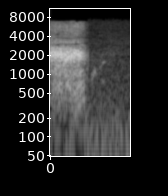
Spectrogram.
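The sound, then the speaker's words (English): A child gives one short, forceful nose blow, a breathy, hissing burst of air lasting about a third of a second, then it drops off into near silence. “Here, let me help you. Blow as hard as you can. Blow again.”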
